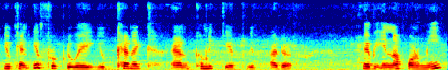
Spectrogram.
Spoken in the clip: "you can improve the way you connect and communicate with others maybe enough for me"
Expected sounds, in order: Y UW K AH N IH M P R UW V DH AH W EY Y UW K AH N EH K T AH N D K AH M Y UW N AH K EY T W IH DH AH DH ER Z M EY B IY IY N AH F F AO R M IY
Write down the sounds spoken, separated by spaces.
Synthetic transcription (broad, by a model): Y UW K AH N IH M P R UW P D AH W EY Y UW K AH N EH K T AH N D K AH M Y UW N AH K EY T W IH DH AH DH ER M EY B IY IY N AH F F AO R M IY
